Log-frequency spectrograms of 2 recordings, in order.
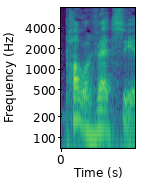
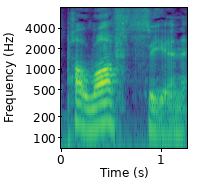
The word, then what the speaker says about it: Polovtsian: Because no one really knows how the Polovetsian, it's Polovtsian, actually. But, you know, it usually comes out sounding like Polovetsian.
